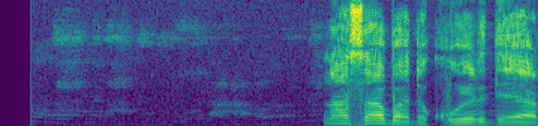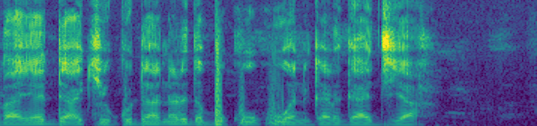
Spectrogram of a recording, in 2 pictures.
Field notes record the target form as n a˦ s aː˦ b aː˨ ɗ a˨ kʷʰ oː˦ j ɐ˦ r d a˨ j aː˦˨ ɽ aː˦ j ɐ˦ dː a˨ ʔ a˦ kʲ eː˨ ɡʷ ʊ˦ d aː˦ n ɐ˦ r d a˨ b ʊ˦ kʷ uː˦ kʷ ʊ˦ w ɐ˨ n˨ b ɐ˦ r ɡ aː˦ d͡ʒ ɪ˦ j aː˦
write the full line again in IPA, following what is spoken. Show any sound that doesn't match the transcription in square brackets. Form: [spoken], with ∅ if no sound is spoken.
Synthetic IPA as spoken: n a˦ s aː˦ b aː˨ [d] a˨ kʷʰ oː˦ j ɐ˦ r d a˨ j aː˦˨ ɽ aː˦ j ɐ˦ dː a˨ ʔ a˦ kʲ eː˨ ɡʷ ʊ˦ d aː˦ n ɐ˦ r d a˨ b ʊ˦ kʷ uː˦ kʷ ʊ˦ w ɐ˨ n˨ [ɡ] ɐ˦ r ɡ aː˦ d͡ʒ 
